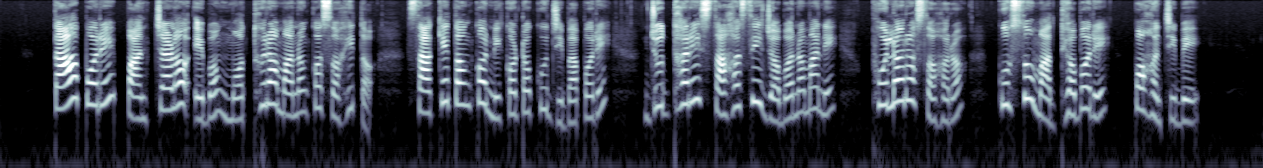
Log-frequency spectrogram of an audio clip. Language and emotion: Odia, neutral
